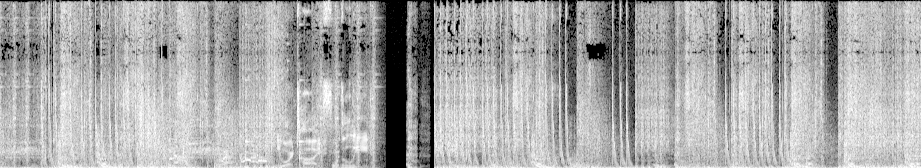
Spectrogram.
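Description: Guns fire in rapid bursts in a video game.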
